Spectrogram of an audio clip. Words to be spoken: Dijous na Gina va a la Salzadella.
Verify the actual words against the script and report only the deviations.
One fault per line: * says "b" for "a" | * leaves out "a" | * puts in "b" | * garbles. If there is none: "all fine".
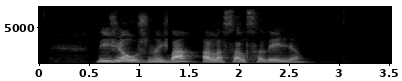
* leaves out "Gina"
